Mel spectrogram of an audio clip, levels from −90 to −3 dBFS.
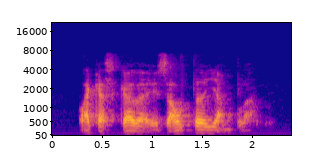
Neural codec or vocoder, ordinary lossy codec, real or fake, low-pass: none; Opus, 64 kbps; real; 7.2 kHz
